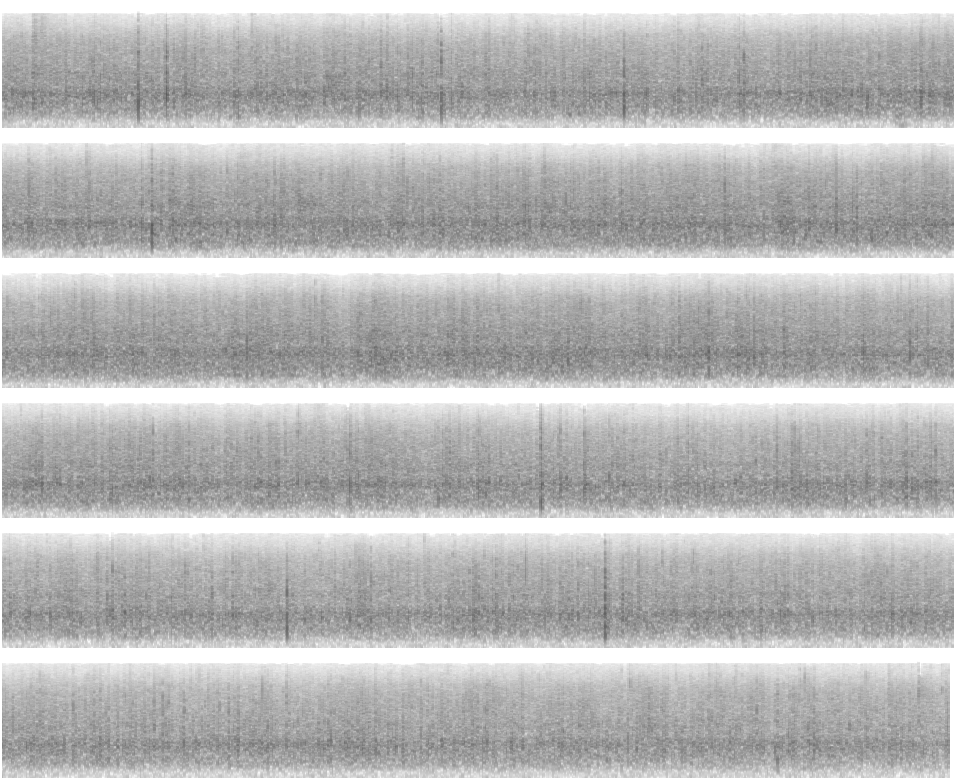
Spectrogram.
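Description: Steady rain falling on a city street, a constant hiss with many individual drops ticking close by.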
